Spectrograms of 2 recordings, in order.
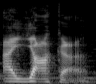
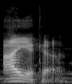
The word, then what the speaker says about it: Ayaka: So like you don't say Ayaka, you say Ayaka, because you don't stress the second A. There's no such thing as stress on vowels in Japanese.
